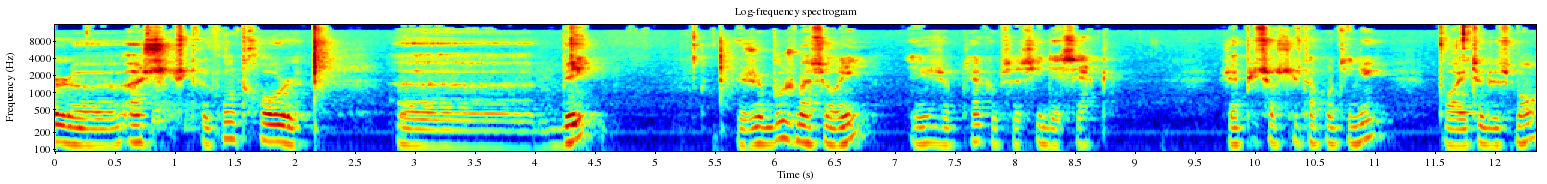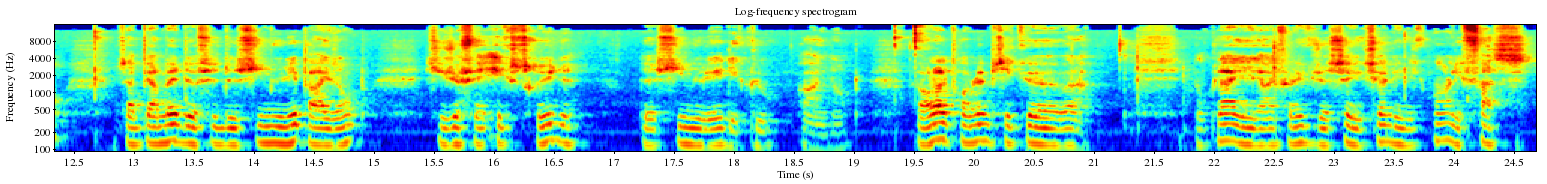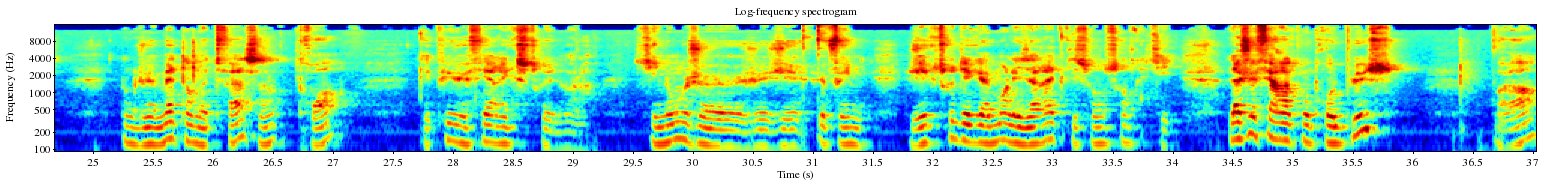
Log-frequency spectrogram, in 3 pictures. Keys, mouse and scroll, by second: 4.4 ctrl+shift+b, 12.1-12.7 scroll down 4, 12.7 middle click, 13.7-15.2 scroll up 2, 16.0 e, 19.8-20.6 scroll up 2, 20.6-21.0 scroll up 1, 23.7 middle click, 27.8 middle click, 27.8 3, 29.1 e, 33.1 middle click, 34.0-36.2 scroll down 2, 36.6 ctrl+KP_Add.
